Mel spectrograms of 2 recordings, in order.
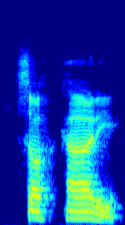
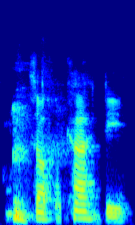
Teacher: So it's a little bit pre-aspirated.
